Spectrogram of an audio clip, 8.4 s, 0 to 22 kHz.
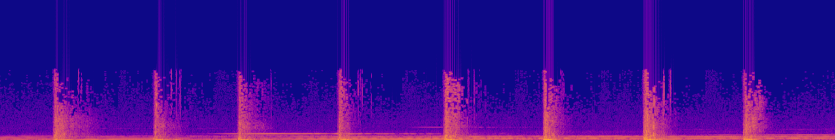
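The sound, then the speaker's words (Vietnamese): Bone chopping inside an apartment: eight heavy, evenly spaced thunks with sharp attacks, roughly one each second, over a low steady hum. “Bất quá, từ trong căn hộ số 1054 lại có âm thanh chặt xương phát ra.”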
